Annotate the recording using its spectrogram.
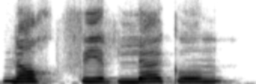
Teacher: لام باریک پڑھیں گے، لائٹ لیٹر ہے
